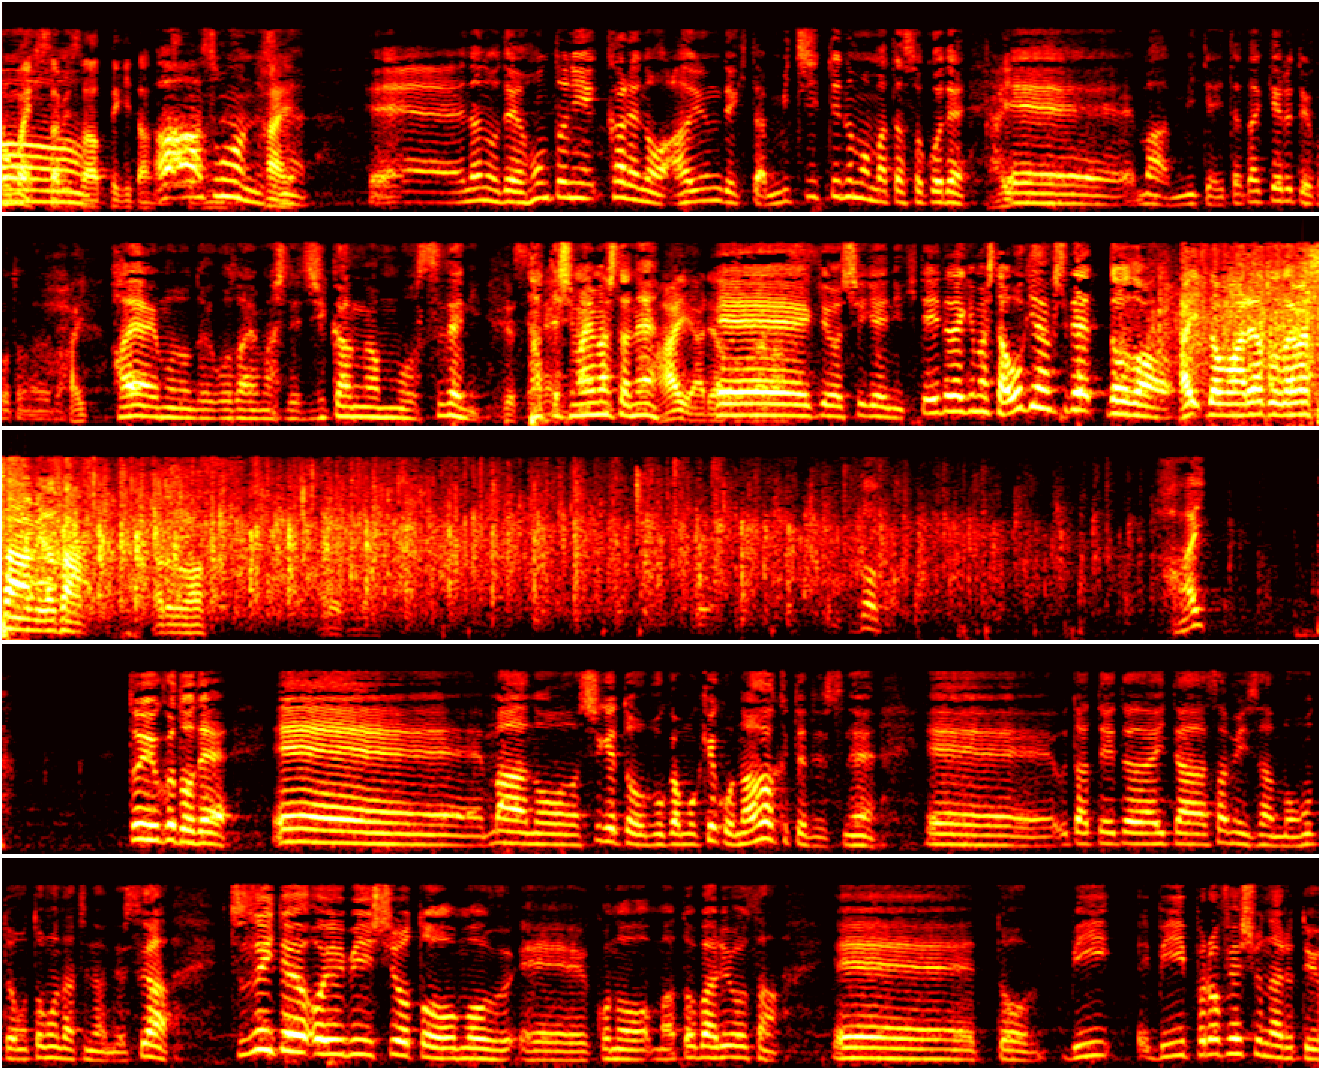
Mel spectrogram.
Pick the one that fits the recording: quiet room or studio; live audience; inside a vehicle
live audience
